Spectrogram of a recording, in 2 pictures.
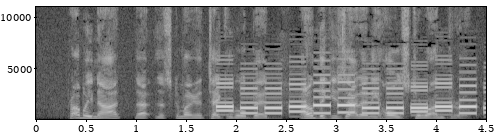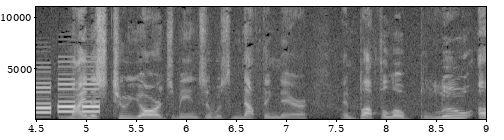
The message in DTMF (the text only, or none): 01183611702488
